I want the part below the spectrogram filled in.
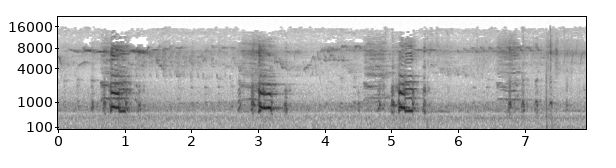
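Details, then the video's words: Garden chickens giving loud, harmonic clucking calls in bursts about every two seconds, each a short cluster of notes, with quieter calls between and faint high bird sounds in the background. "Hühner im Garten"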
